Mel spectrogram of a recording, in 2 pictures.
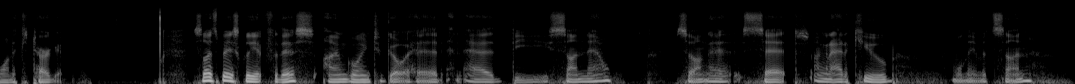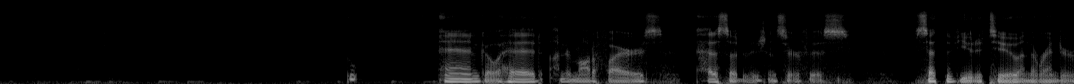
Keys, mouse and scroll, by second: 1.3 middle click, 1.4 middle click, 1.7 middle click, 2.6 scroll down 1, 2.8 middle click, 3.1 middle click, 3.4-3.7 scroll up 1, 4.4 shift+middle click, 4.8 shift+a, 8.8 click, 9.9 click, 10.4 click, 10.8 click, 10.8 double click, 11.5-12.0 typing, 12.2 Return, 13.0 ctrl+c, 13.8 click, 14.9 click, 15.4 ctrl+v, 16.8 click, 17.2 click, 17.3 double click, 17.6 double click, 18.8 click, 19.4 click, 20.7 2, 20.8 Tab.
